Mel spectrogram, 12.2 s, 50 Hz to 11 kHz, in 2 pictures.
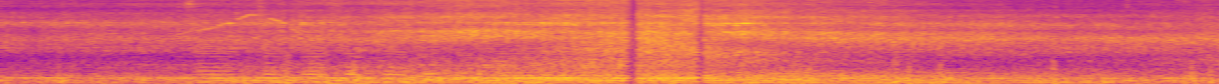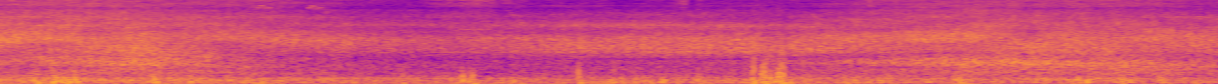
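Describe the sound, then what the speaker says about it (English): An Aer Lingus A320 taxiing at Dublin Airport, its jet engines giving a loud, steady drone that holds for the whole stretch, with slight swells in the rumble. "now taxiing behind that Aer Lingus A320 from Budapest is a flight from Milan Linate"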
